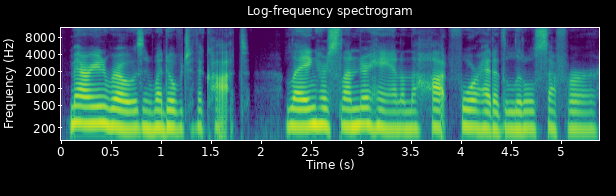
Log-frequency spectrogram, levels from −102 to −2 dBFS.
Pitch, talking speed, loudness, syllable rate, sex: 200 Hz, 225 wpm, -17 LUFS, 5.8 syllables/s, female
